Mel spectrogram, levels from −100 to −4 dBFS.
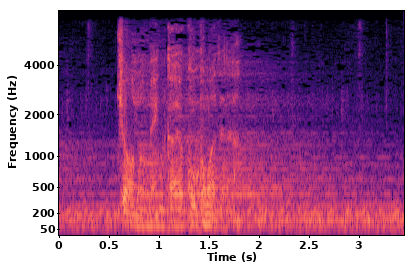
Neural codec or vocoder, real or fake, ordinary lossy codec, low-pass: none; real; none; 7.2 kHz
